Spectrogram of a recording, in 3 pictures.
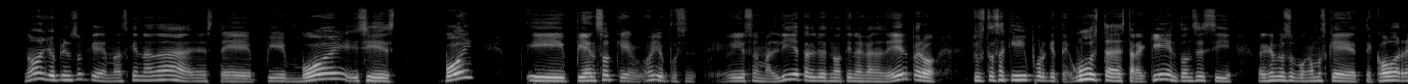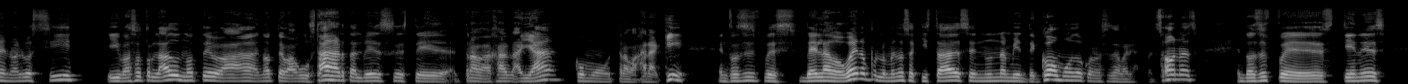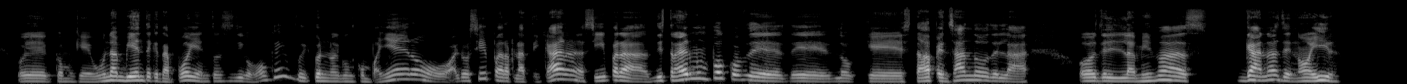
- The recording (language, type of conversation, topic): Spanish, podcast, ¿Qué hábitos diarios alimentan tu ambición?
- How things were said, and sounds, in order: other background noise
